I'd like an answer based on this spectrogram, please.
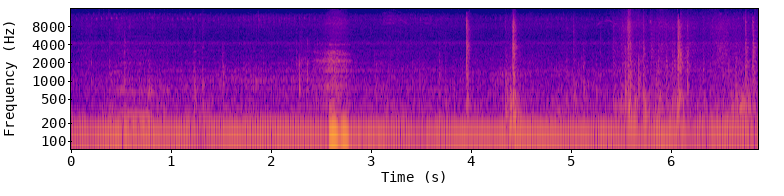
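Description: A light tow plane's engine running at low power a short way ahead, a steady low drone, as it takes up the slack in a glider's tow rope. A brief louder blip comes about two and a half seconds in, and a few faint clicks in the second half.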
